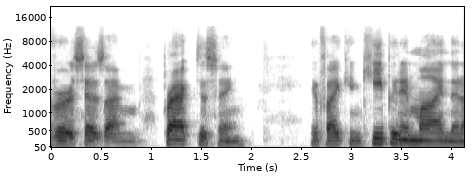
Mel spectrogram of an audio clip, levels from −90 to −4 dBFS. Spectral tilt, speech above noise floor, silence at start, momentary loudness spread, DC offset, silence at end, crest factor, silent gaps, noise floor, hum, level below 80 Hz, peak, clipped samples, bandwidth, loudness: -5.5 dB/octave; 44 dB; 0 s; 12 LU; under 0.1%; 0 s; 18 dB; none; -68 dBFS; none; -72 dBFS; -6 dBFS; under 0.1%; 11.5 kHz; -25 LUFS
